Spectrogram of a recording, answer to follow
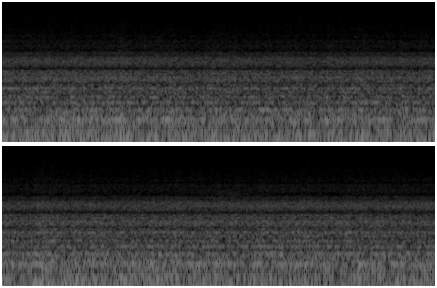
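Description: Faint steady background hum with no distinct events: near-silent room tone at a repair bench.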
